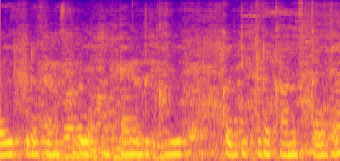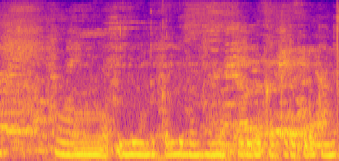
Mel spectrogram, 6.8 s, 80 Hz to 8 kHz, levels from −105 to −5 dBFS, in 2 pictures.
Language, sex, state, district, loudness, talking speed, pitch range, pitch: Kannada, female, Karnataka, Bijapur, -15 LUFS, 140 wpm, 205-220 Hz, 215 Hz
